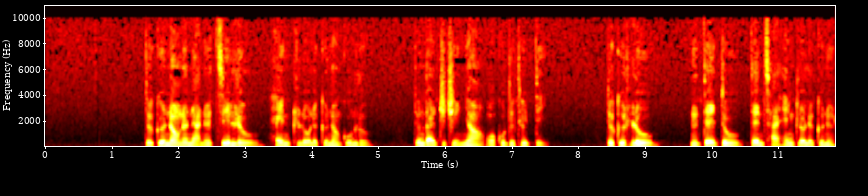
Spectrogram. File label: portrait of jesus hmong blue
